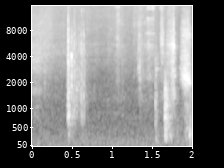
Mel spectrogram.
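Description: Mussel shells and small knives clicking as mussels are opened for stuffing over a metal tray: one sharp click about half a second in, then a few softer clicks near the end.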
